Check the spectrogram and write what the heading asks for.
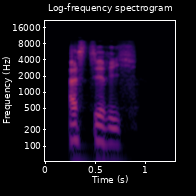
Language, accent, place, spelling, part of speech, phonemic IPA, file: French, France, Lyon, astérie, noun, /as.te.ʁi/, LL-Q150 (fra)-astérie.wav
- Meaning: starfish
